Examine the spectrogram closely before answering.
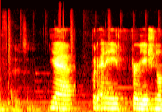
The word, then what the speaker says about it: Carlien Schafthuizen: It's Carlien Schafthuizen. Schafthuizen. Yeah, but any variation on that is fine. It's a really tough name. And for Germans, it's like Schaffhausen.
